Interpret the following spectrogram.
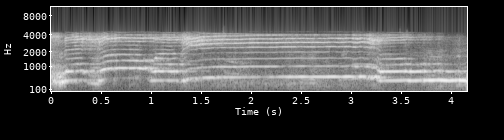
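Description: A woman singing without words: a few quick sliding notes, then one long held note for about two seconds, changing to another note near the end.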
